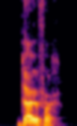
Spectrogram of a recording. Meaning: male dove, a cock pigeon
- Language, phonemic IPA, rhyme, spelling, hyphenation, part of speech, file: Dutch, /ˈdœy̯.vər/, -œy̯vər, duiver, dui‧ver, noun, Nl-duiver.ogg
